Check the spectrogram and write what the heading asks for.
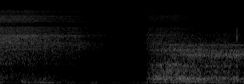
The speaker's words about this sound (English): So getting back to my breathing, that's something that I remind myself. Deep breaths through the nose.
